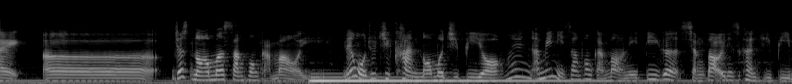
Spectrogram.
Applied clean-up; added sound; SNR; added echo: none; Bass guitar; -1 dB; none.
